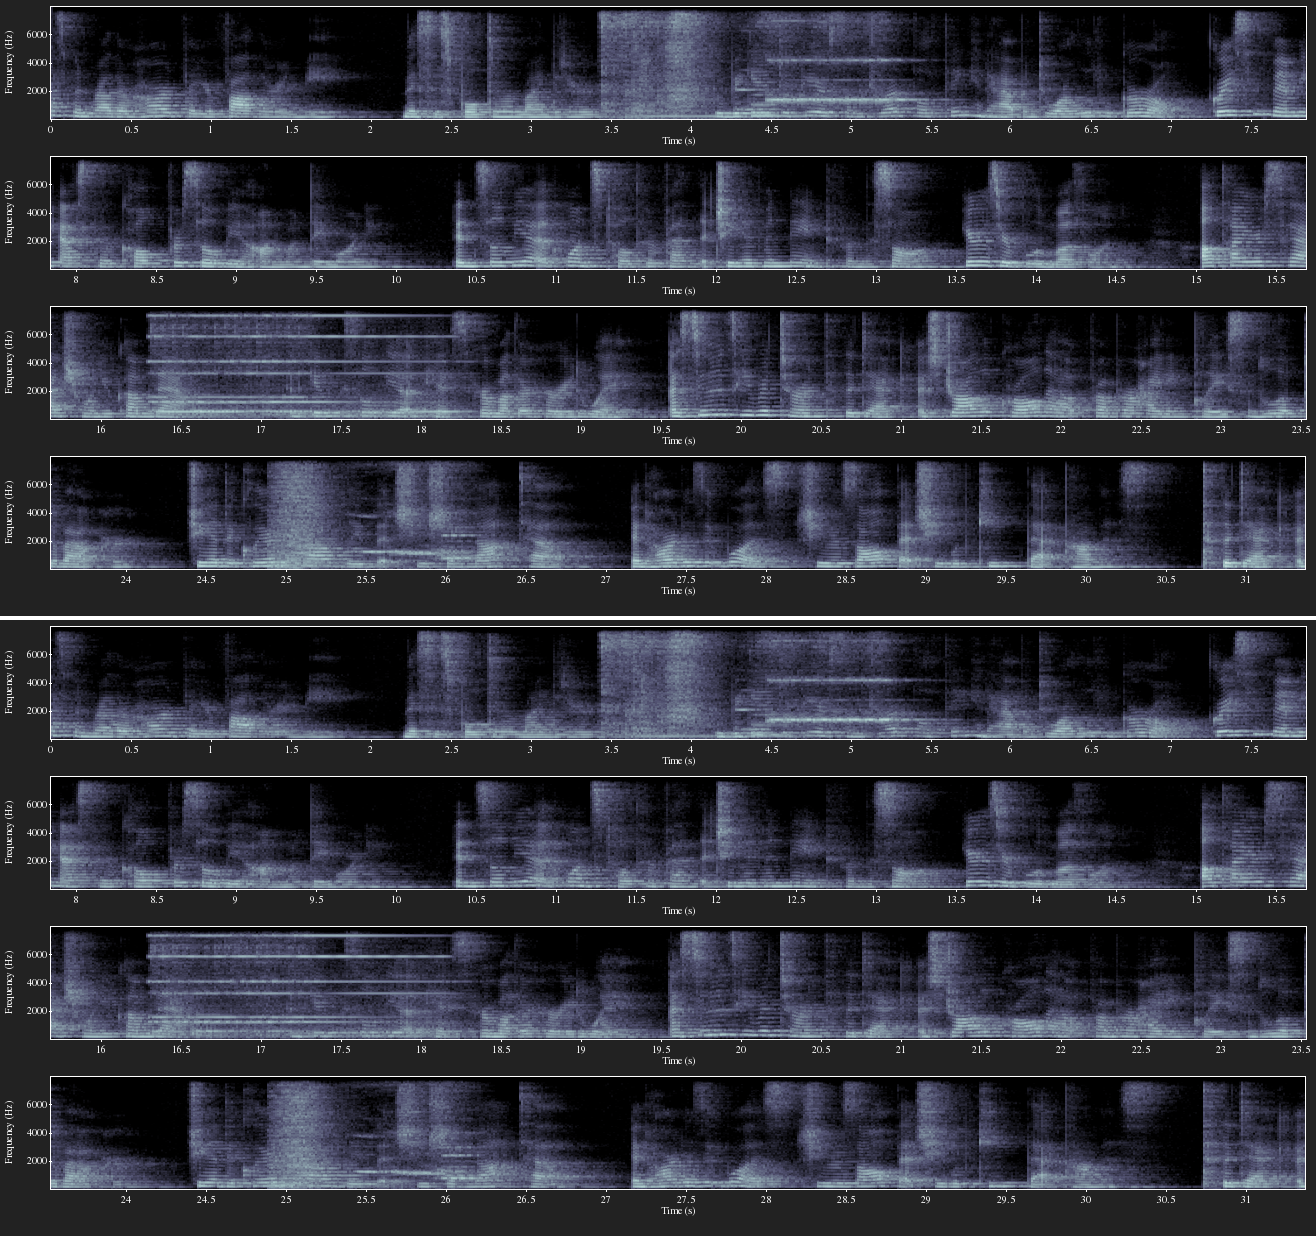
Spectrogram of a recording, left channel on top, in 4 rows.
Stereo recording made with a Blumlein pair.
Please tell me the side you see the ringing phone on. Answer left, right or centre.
centre.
